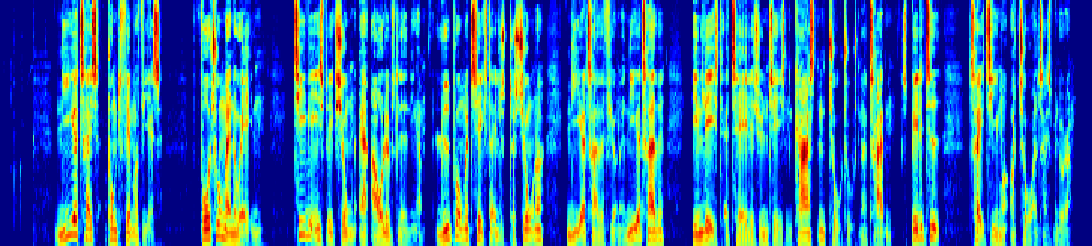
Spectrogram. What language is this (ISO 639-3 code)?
dan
